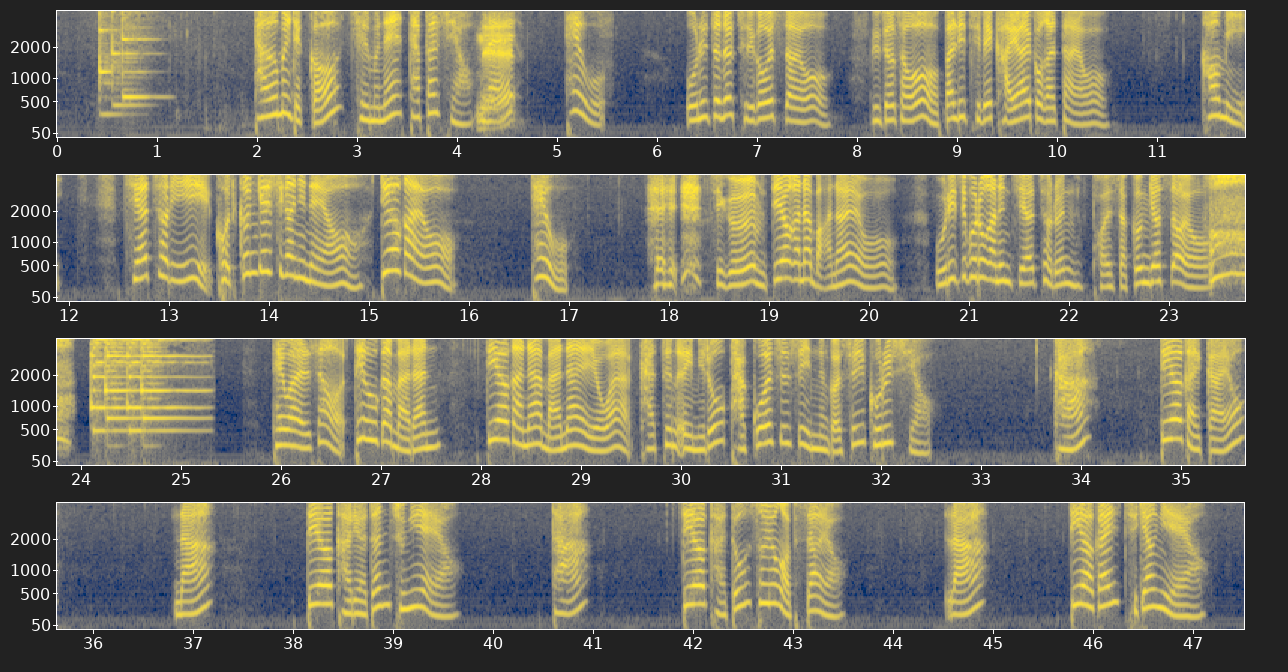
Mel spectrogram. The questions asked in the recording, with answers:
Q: 대화에서 태우가 말한 뛰어가나 마나예요와 같은 의미로 바꾸어 쓸 수 있는 것을 고르시오.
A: 다 뛰어가도 소용없어요. No point in running.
